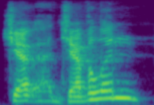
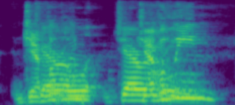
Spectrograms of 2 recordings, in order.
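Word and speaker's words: Jeryline: uh what's her name javelin how do you say her name uh i was a little confused myself but uh geraldine geraldine it's an r not a v that's me in my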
